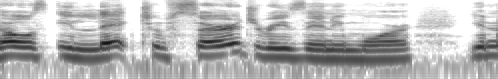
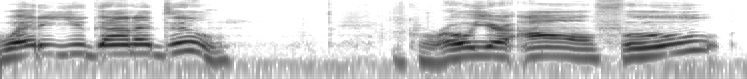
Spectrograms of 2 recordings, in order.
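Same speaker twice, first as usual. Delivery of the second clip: mock scornful, dismissive, sarcastic and mocking delivery. Retelling what he said to her plans, imitating a sarcastic remark. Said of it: "sarcastically said".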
